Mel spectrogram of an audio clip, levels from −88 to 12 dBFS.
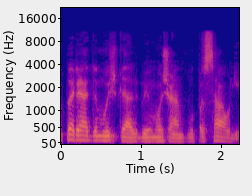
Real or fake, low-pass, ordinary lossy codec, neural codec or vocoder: fake; 10.8 kHz; AAC, 48 kbps; codec, 24 kHz, 1.5 kbps, HILCodec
